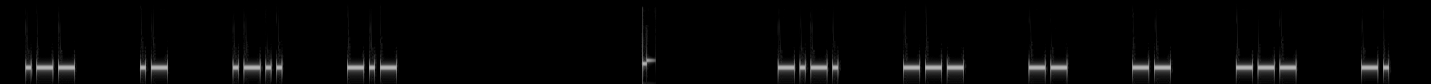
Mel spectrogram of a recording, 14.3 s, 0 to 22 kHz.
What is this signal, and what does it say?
Morse code, heard as a keyed tone, about 22 wpm, spaced as for 10 wpm, 700 Hz. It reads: WALK COMMON
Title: 4x Character Spacing - Top 500 Words - 22wpm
